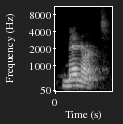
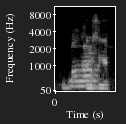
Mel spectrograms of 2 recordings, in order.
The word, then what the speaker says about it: Maynard: And finally, next week we have Tribal Judge Eric Menert joining us. Is that the right pronunciation, Kelly? Maynard.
